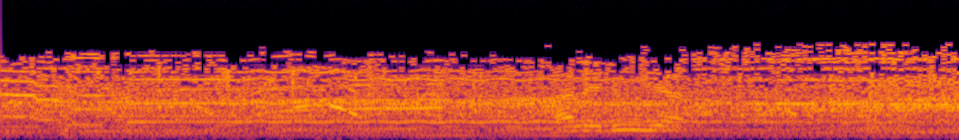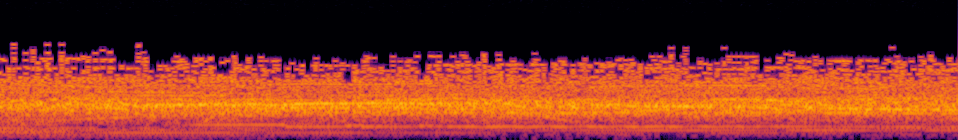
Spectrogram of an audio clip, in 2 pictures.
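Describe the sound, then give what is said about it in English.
A church audience cheers and shouts to welcome a preacher, a loud sustained roar of voices with whoops that holds steady throughout. “Come on, let's put our hands together and receive God's servant, Apostle Joshua Selman.”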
